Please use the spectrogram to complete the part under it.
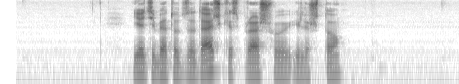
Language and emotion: Russian, neutral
